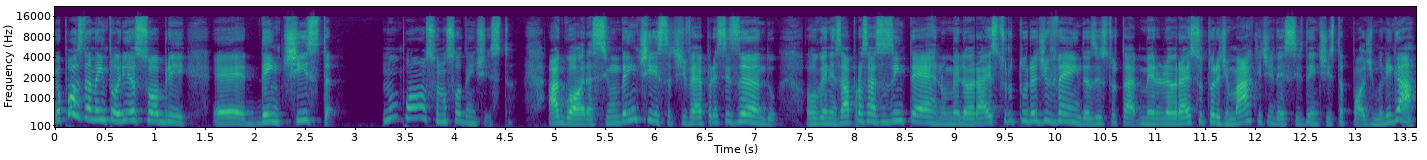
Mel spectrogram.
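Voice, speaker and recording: Set against a silent background in a very clean recording, a woman speaks at a moderate pace with an animated tone and a fairly high pitch. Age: 40s. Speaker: entrepreneur and business mentor. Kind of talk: podcast interview.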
